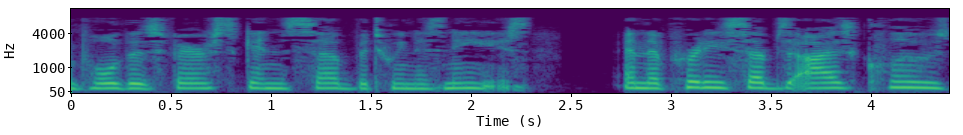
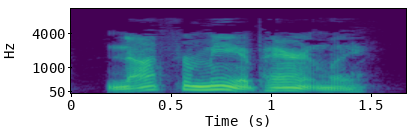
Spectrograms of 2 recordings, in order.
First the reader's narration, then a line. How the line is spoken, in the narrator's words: Michael grumbled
